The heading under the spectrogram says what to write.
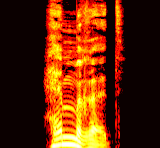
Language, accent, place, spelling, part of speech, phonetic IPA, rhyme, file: German, Germany, Berlin, hämmret, verb, [ˈhɛmʁət], -ɛmʁət, De-hämmret.ogg
- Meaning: second-person plural subjunctive I of hämmern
